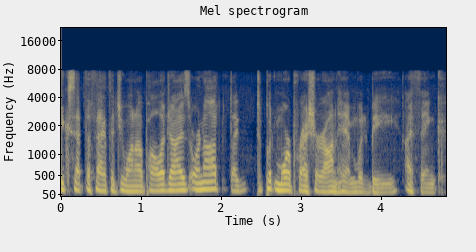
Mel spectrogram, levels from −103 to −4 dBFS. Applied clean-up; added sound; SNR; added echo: neural mask model Resemble Enhance denoiser.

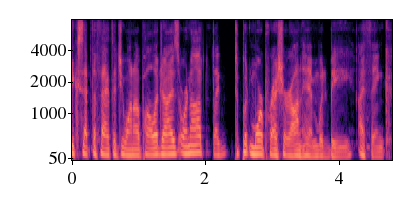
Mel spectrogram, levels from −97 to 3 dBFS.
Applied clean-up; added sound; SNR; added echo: none; none; none; none.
